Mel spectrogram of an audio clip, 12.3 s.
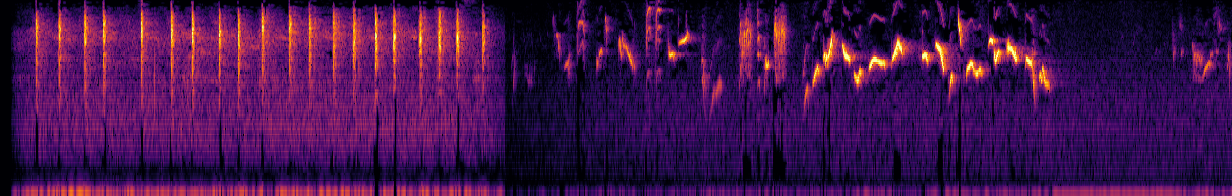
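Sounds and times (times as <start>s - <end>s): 
faint bird chirps: 0.2s - 10.6s, 11.4s - 12.3s.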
